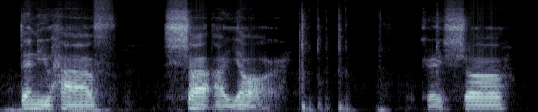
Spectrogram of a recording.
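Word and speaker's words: שעיר: All right, it's pronounced Sha'ayar.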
